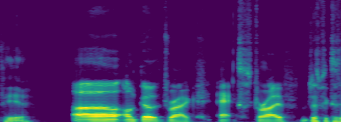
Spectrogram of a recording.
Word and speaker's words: Drag x Drive: itself, we have uh Is it Drag X Drive? Is that the correct correct pronunciation there, um Tom? some people are calling it Drag and Drive, uh which yeah, but I think you can be forgiven for either, really.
